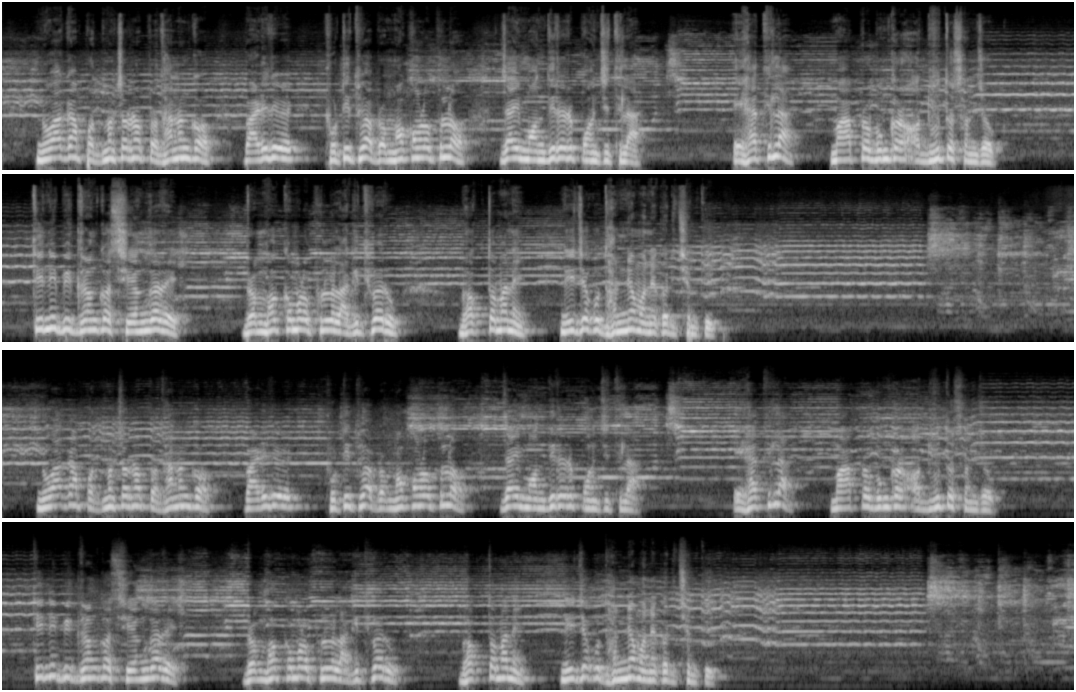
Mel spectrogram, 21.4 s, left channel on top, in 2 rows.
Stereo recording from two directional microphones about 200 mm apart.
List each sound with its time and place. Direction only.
0.4 s speech: 30° left (ahead or behind)
7.3 s speech: 30° left (ahead or behind)
8.9 s speech: 35° left (ahead or behind)
11.0 s speech: 35° left (ahead or behind)
16.9 s speech: 15° left (ahead or behind)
